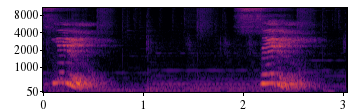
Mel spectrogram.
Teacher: The way to pronounce this is actually make this into a D sound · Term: flat T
